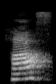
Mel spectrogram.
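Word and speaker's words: half: Walk हुआ, talk हुआ, हाफ हुआ, हाफ में भी L साइलेंट है।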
